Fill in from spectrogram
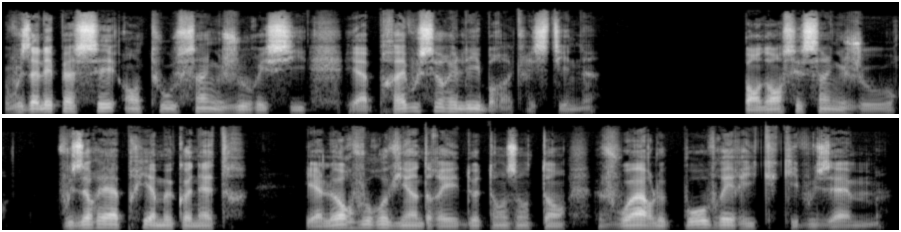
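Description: A man voicing a tormented, obsessive masked man in love in a read-aloud storybook, shifting between a hushed, mournful tone and anguished cries. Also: low voice, lively intonation, unhurried, dry recording, studio quality. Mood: hushed, tender. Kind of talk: audiobook reading.

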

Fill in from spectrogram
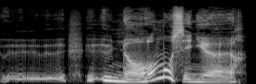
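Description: A man's voice: high-pitched, wildly swooping pitch, extremely slow, gravelly, husky, no room sound, studio quality, voice pushed up, heavily acted. Man doing a sly stammering tulip grower. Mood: fawning. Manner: hesitant, with fawning stammers. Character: sly, nervous middle-aged tulip grower.

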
